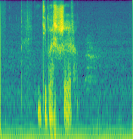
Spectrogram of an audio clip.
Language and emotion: Russian, neutral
